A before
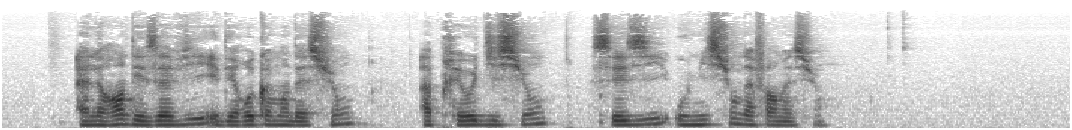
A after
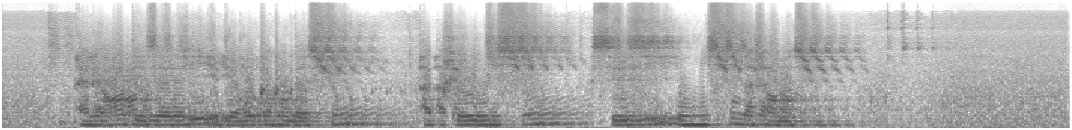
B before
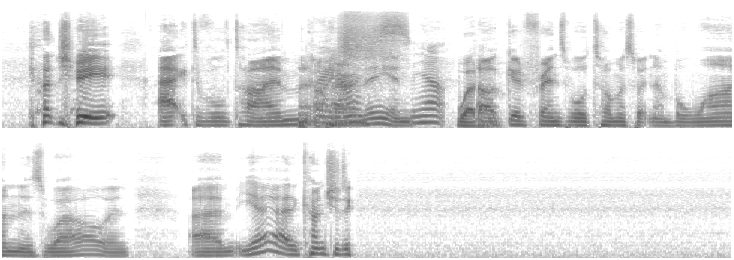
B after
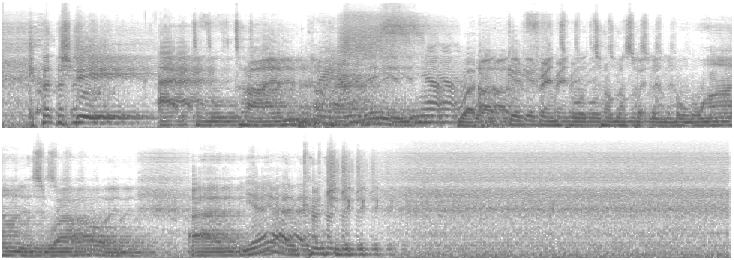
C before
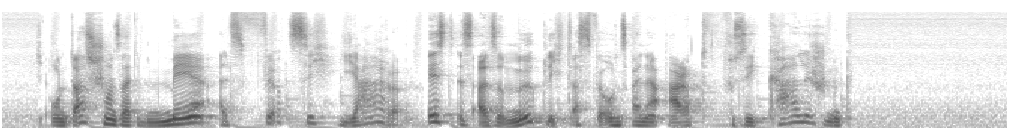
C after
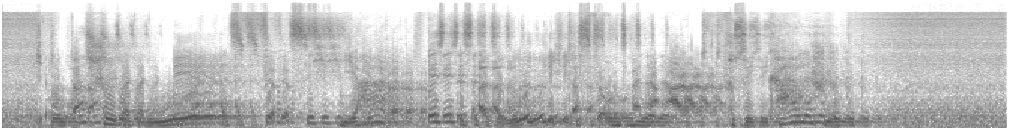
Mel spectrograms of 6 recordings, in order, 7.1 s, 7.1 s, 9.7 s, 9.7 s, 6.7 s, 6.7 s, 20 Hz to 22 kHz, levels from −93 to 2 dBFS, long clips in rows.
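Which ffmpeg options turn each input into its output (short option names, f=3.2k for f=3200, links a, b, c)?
-af "aecho=1:1:96|192|288|384:0.501|0.185|0.0686|0.0254,acompressor=mode=upward:threshold=-23dB:ratio=2.5,aeval=exprs='(tanh(25.1*val(0)+0.15)-tanh(0.15))/25.1':c=same"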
